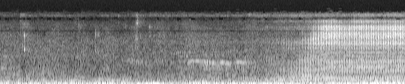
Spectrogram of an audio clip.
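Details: A fat Rottweiler sleeping snores very loudly with a deep, rumbling rattle and a breathy rush of air.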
